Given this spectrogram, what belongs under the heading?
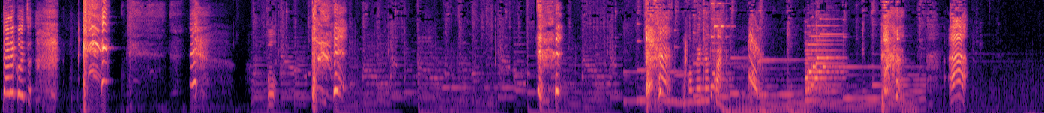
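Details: Several short coughs and throat clears between bits of speech, with background music; cough.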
